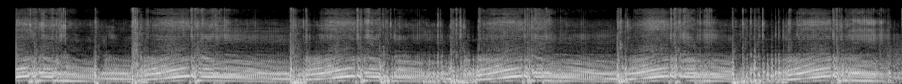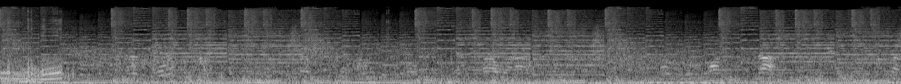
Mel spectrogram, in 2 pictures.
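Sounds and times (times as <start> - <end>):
exhaust pops: 0.2 - 14.4
car engine revving: 0.2 - 18.0.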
